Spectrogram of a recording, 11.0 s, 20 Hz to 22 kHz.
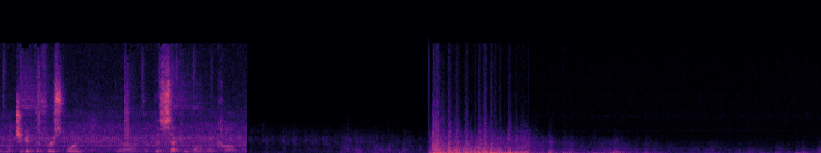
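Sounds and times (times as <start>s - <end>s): deep cinematic boom: 5.7s - 9.0s.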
